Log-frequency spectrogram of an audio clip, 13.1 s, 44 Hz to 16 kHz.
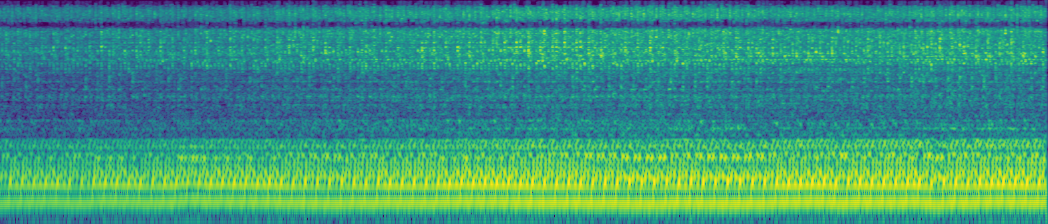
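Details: Cab-over van conversion engine after refitting the distributor cap, on an electric fuel pump: steady, even low idle with no misses, knocks or ticks, oil pressure 40 psi; running smoothly and healthy.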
